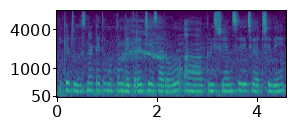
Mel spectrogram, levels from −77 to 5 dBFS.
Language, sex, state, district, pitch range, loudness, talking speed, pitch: Telugu, female, Andhra Pradesh, Srikakulam, 215-235 Hz, -27 LUFS, 115 wpm, 225 Hz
